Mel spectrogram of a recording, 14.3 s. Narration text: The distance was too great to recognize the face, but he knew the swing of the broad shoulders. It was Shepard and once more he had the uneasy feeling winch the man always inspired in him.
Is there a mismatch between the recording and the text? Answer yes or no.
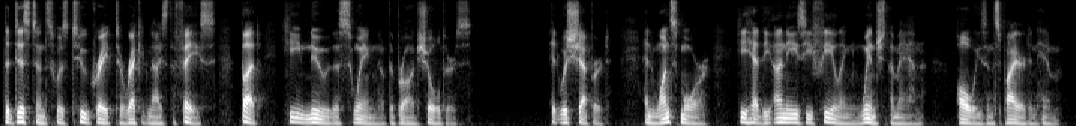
no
